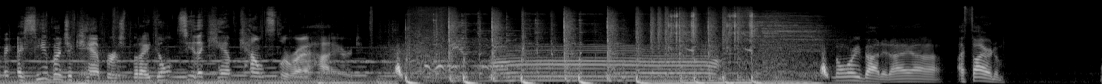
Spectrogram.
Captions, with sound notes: - I see a bunch of campers, but I don't see the camp counselor I hired. (cow mooing) (camera clicking) - Don't worry about it, I uh, I fired him.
